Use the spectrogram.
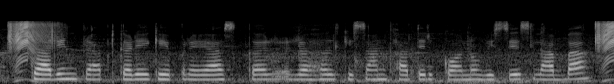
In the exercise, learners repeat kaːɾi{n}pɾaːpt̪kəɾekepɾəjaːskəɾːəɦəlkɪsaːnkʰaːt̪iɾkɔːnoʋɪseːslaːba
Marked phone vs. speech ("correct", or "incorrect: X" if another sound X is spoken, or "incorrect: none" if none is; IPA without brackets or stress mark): correct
